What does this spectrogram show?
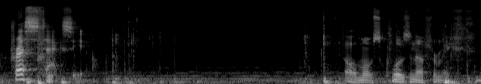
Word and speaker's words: Prestaxio: Pristaxio? No, Prestaxio.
